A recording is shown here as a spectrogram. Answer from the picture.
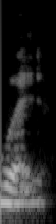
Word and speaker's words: would: heart above that and then this word has a silent l so i'm gonna put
